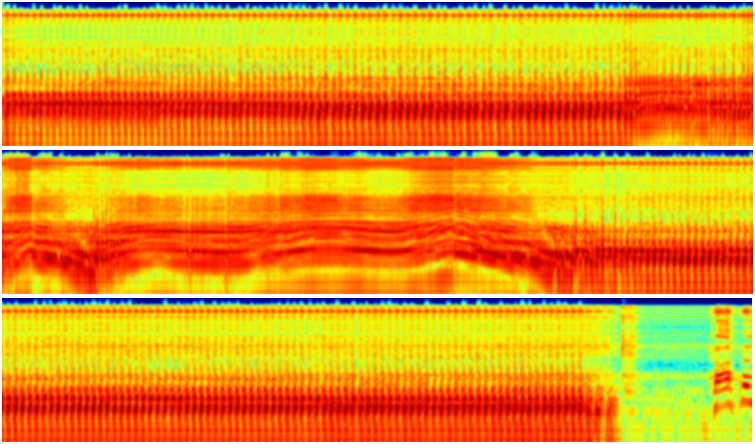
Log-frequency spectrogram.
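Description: A motorcycle fitted with Coffman exhaust mufflers idles with a loud, steady rumble, is revved up and down several times in rising and falling swells, then settles back to idle before cutting off.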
